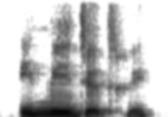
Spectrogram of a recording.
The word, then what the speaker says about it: immediately: other was immediately immediately it is written with double m but you pronounce only one you say immediately yeah no immediately but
